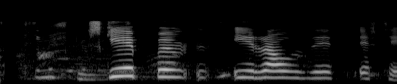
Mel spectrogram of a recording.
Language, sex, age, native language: Icelandic, female, 10, Icelandic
